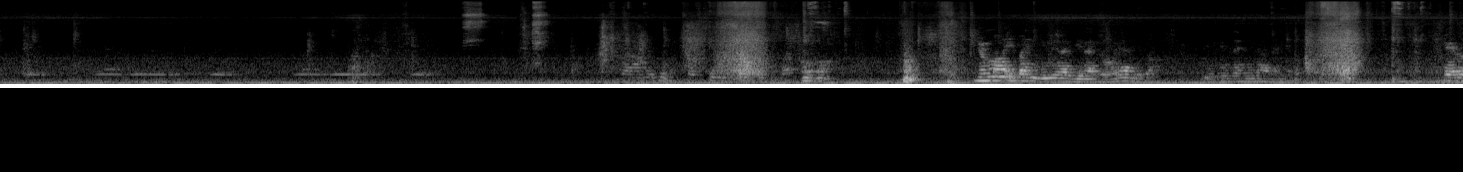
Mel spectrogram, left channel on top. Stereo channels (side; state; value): right; silent; digital silence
